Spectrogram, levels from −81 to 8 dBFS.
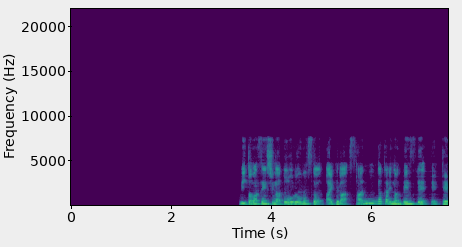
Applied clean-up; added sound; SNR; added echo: neural mask model DeepFilterNet 3.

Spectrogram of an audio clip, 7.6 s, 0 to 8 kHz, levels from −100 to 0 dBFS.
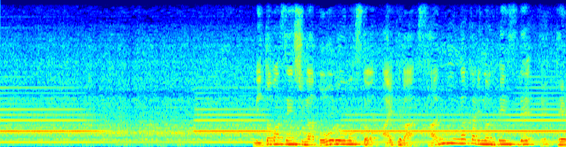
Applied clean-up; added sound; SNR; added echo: none; Wind instrument, woodwind instrument; 7 dB; reverberation time 0.5 s.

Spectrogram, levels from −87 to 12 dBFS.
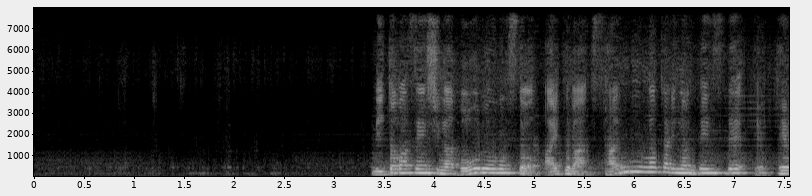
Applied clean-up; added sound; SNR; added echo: neural separator model SepFormer DNS4.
